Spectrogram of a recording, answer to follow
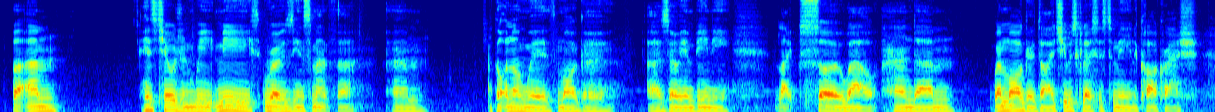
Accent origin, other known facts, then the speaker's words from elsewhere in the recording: London, United Kingdom; growing up in London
